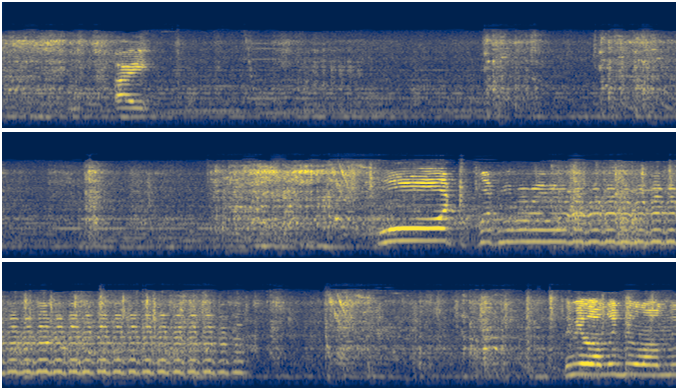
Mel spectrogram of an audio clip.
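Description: Rapid gunfire and blasts crackle from a television's speakers.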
